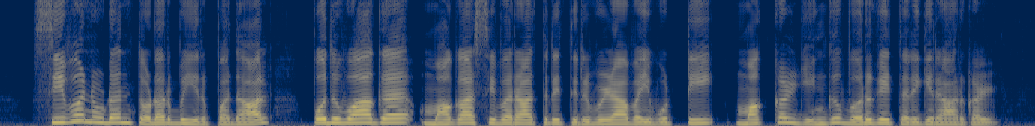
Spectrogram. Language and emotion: Tamil, neutral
